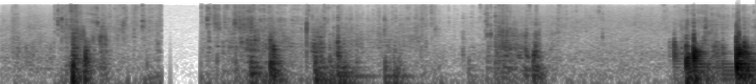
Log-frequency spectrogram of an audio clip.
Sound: wood planks clanking

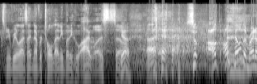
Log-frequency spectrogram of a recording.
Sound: laughter

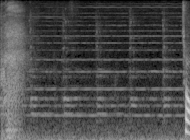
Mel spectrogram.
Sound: sniffles

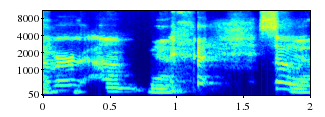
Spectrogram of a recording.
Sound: chuckles

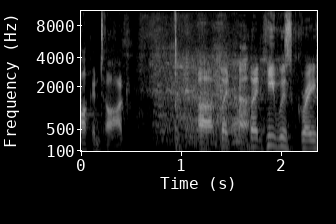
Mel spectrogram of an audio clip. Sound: laughter

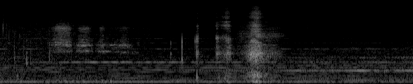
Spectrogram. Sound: shushing

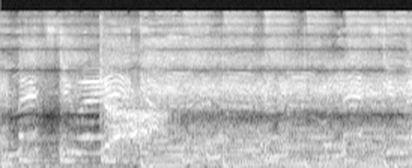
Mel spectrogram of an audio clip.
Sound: grunts

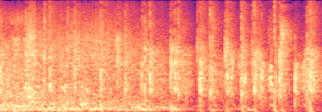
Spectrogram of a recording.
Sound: clapping

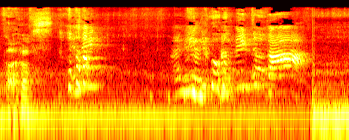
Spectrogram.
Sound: laugh

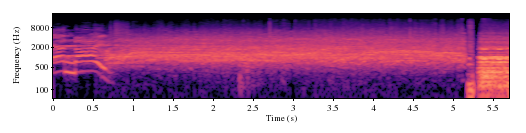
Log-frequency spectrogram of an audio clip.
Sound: cheering, applause

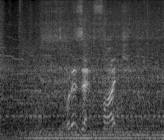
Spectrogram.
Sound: voiceover

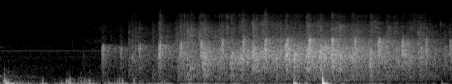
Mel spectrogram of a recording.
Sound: applause

